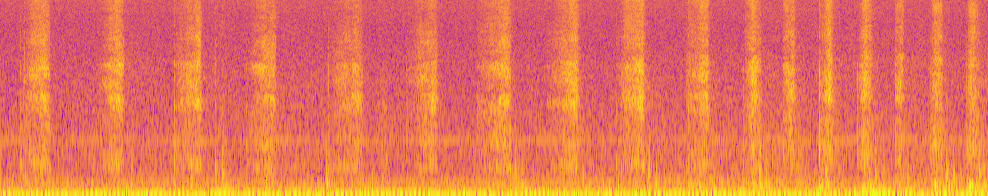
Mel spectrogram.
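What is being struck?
Corrugated cardboard box.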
